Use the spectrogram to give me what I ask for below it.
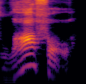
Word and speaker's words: Lawful: there Andrea lawful Sanders lawful rhymes with awful but lawful that's an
